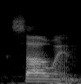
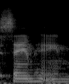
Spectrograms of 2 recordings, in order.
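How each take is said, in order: First: It begins with 'saw' and ends 'win'. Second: It begins with 'sam' and ends 'hain'. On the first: The speaker calls it right. "It's actually pronounced Saw Win" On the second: The speaker calls it wrong. "I say Sam Hain, but it is not"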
